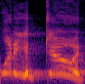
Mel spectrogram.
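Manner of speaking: shrill, piercing, very high-pitched, loud yell. Speaker recalls yelling as his wife drove the new car into a pole, retelling a yell. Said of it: "I'm yelling like".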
